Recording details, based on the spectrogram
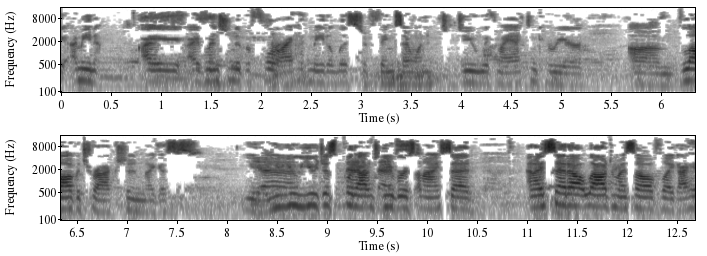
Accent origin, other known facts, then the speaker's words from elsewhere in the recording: Texas, United States; I grew up in Texas. I grew up in a high school full of prejudice.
